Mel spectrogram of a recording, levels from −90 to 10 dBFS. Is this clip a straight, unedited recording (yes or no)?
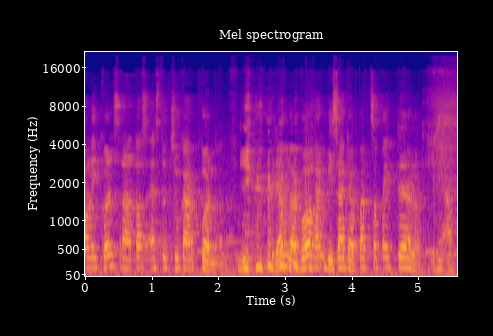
yes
